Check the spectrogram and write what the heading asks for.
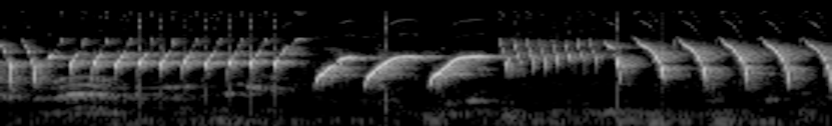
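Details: Captive canary in long rolling song, used to lure and train young canaries: fast series of sharp repeated chirps, then slow rising sweeping whistles, then quick trills and downslurred notes, loud and clear with no other sounds.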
